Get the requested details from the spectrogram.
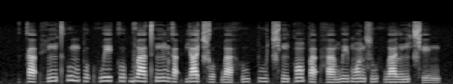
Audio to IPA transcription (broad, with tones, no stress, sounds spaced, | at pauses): k a˨ ʔ h ĩ˦ t̪ʰ u˥˧ m p o˨ ʔ h w e˥˧ k o˦ ʔ ɡ w a˦ t̪ʰ ĩ˦ m ɡ a˨ ʔ p j a˦ t͡ɕ o˨˩ h w a˨˩ h u˧ p u˦ t͡ɕʰ ĩ˧ k ɔ̃˦ p a˨ ʔ h a˧ m w e˦ b ɔ̃˦ n s u˧ h w a˧ l ĩ˧ t͡ɕʰ e˨˩ ŋ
